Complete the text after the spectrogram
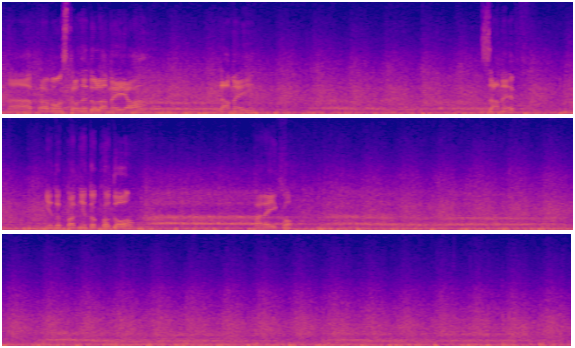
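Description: A large stadium crowd chants and roars throughout.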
